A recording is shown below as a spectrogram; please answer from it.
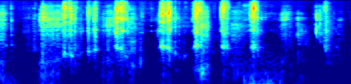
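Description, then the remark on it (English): Loud crunching of twisted, crinkle-cut honey snack crackers: a steady run of crisp, brittle chewing bursts in quick irregular rhythm, with no talking. “Yeah, it's crunchy roasty on the side of burnt, maybe.”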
